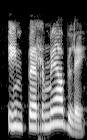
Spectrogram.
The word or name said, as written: impermeable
